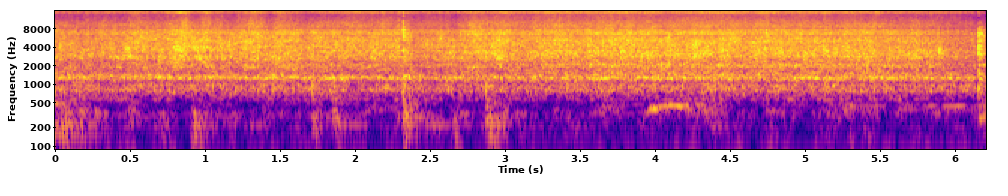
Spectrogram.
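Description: Sliced onions sizzling steadily in hot oil in a metal kadai, with a spatula stirring them and scraping the pan a few times.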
